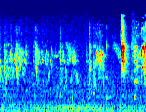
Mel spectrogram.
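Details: Budgerigar singing to stimulate the female to mate: soft chattering warble of high scratchy notes with a few louder sharp chirps near the end.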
